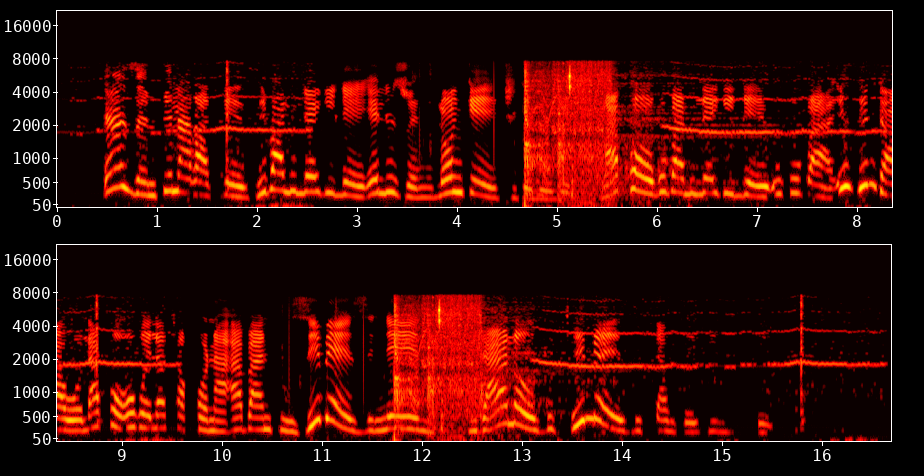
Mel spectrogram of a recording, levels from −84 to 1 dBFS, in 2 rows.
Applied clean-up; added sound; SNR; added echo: classical method spectral subtraction.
